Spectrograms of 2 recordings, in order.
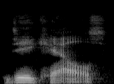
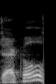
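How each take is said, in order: First: Decals is said the American way. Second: Decals is said the Canadian way.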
